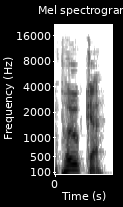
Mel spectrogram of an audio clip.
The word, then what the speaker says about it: Puka: over there I'm like how do you say uh this kid's name and he was like oh we we call him puka like all right what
